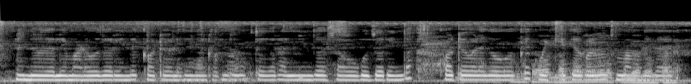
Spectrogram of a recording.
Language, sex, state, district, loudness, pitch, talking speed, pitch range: Kannada, female, Karnataka, Belgaum, -13 LUFS, 205 Hz, 120 wpm, 135-205 Hz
